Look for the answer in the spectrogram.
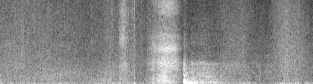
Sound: he sniffs

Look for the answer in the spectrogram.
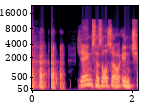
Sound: laughs

